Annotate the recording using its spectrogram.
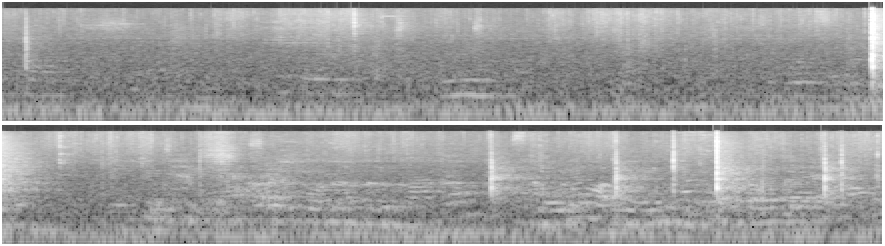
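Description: Noodles squelch and slap as they are mixed in sauce.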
